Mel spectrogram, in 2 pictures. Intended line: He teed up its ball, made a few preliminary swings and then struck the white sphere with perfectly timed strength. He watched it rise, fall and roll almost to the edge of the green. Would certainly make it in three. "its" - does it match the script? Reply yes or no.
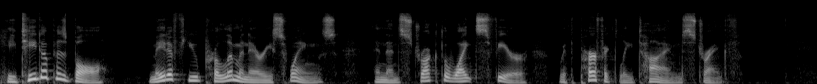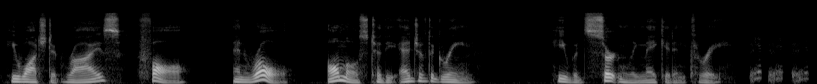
no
